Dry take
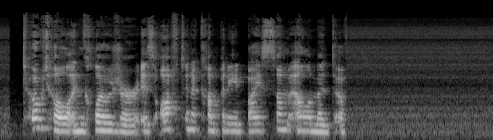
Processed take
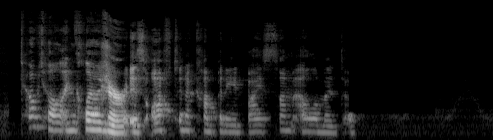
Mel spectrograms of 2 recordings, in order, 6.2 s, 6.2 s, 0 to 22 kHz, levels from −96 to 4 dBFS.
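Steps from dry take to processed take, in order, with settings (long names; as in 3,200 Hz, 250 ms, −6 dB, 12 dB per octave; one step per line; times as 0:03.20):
source passing by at 0:01.40, 35 m/s, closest 2.6 metres
time-frequency box erased 0:04.35–0:05.44, 650–9,900 Hz
auto-filter bell 1.8 Hz 490–1,800 Hz +11 dB
level +3.5 dB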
